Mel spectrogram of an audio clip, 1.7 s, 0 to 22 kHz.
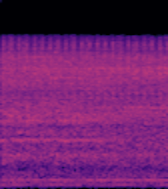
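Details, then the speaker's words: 2003 Kijang LGX 1.8 EFI, manual: smooth, steady, even idle with no knocks, misses or anomalous noise, and the engine mounts are smooth with no vibration; normal idle. "Suara mesinnya halus, tidak ada bunyi anomali. Semuanya masih bekerja dengan normal. Engine mounting juga masih halus, tidak ada getarannya."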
